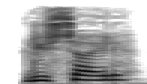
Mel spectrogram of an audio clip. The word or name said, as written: lyssøjle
